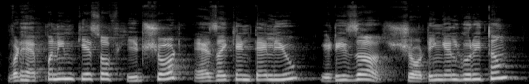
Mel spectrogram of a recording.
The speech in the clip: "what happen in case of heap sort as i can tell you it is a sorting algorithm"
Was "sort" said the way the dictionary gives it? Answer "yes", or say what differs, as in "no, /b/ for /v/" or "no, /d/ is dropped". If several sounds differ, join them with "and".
no, /ʃ/ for /s/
